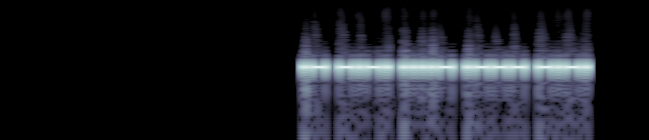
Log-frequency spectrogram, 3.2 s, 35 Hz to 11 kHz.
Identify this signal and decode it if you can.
Morse code, heard as a keyed tone, about 49 wpm, 700 Hz. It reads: AC4JC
